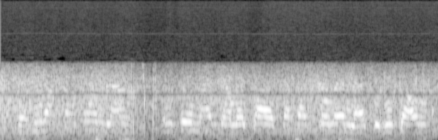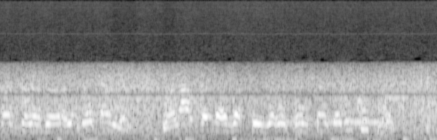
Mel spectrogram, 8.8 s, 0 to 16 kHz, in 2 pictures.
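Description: A distant station's voice received on the 11-metre band through the transceiver's speaker, thin and cut off above about 3 kHz, in a steady hiss of band noise.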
